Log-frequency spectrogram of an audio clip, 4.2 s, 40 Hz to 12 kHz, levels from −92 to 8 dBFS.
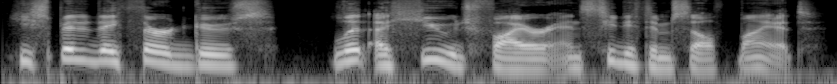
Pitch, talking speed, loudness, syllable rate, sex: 150 Hz, 200 wpm, -20 LUFS, 4.9 syllables/s, male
